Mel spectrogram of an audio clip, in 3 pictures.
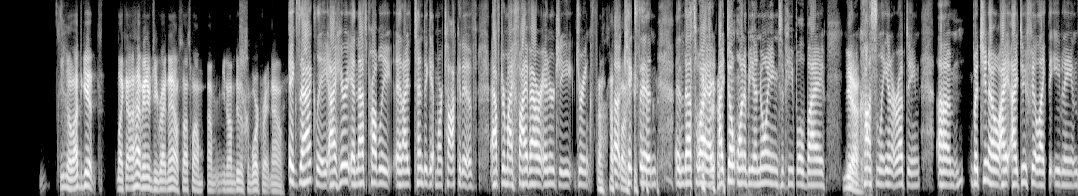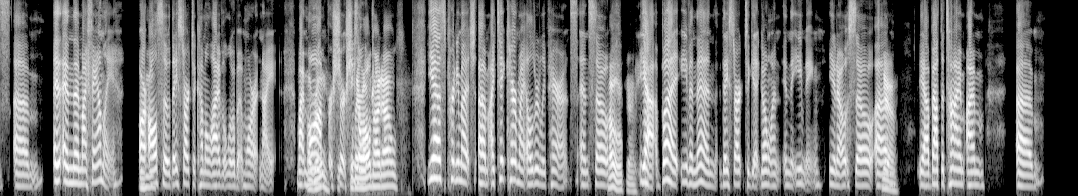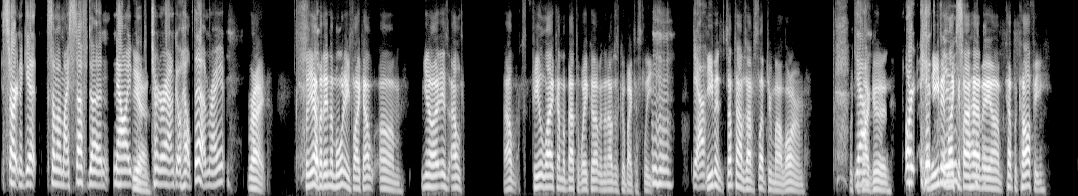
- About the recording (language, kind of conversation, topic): English, unstructured, What factors affect when you feel most productive during the day?
- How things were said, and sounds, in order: other background noise; inhale; tapping; laughing while speaking: "funny"; laugh; chuckle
